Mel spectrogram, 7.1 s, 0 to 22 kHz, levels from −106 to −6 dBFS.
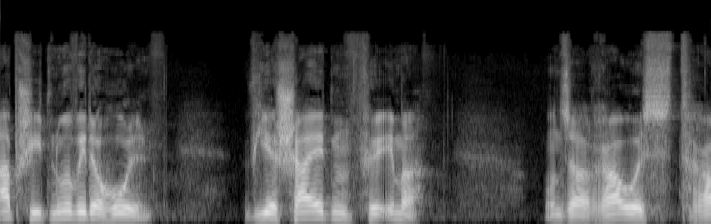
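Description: Wrong sample rate runs throughout the speech, from start to end. The samples play slower than they were captured, with no conversion, so speed drops to 0.726 times and pitch falls about 5.5 semitones together. This fits 44.1 kHz audio played back at 32 kHz, making it sound low, dragged and heavy.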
